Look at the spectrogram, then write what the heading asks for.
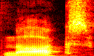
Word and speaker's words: NNOXX: So the company is called NOXX. We spell that NNOXX, like nitric oxide oxygen.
